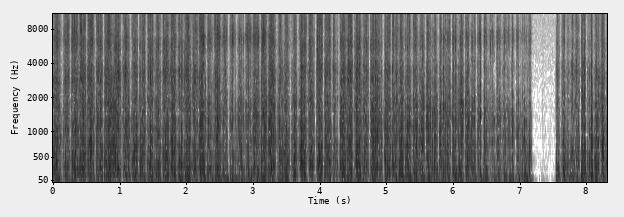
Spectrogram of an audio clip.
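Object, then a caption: Foam kitchen sponge with abrasive scrub pad. A foam kitchen sponge with a green scrub pad is held in one hand while the fingernails of the other hand scratch rapidly at its edge and scrub pad. The result is a dense, continuous, rough scratching that is heavy in the low end. It breaks off into a brief silence just after seven seconds, then starts again.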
